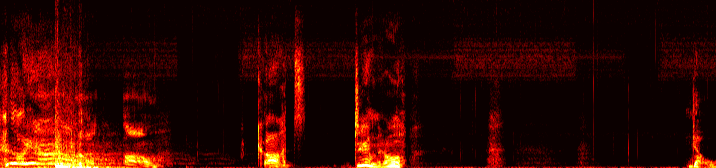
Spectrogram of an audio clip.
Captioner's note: thud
